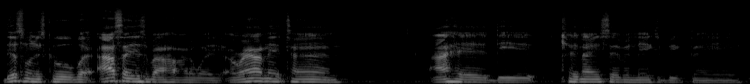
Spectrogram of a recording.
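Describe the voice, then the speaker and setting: A man's voice: on the low side, moderate pace, bright, forceful tone. A man from Mississippi with a Southern US accent, a rapper telling stories casually as a guest on a talk show. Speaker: rapper being interviewed.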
